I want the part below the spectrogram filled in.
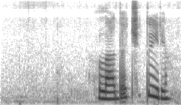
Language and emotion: Russian, neutral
